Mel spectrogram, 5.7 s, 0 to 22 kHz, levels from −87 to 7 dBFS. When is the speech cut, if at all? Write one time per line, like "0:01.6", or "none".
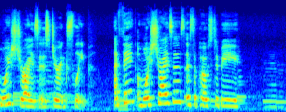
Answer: none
